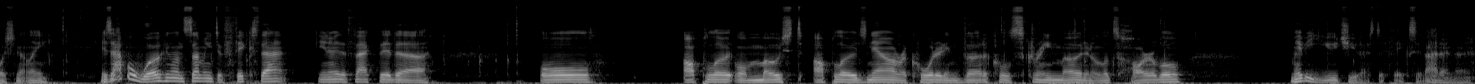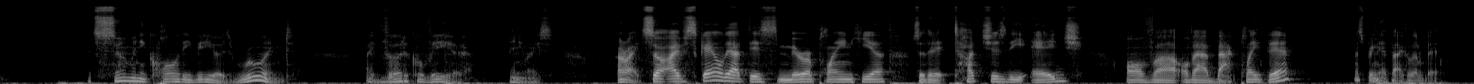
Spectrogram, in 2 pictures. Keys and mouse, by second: 0.3 g, 2.2 g, 4.3 z, 4.7 g, 8.9 z, 10.8 KP_0, 11.4 g, 16.0 s, 18.0-20.6 drag, 20.6 middle drag, 20.7 click, 27.3 g, 29.1 s.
